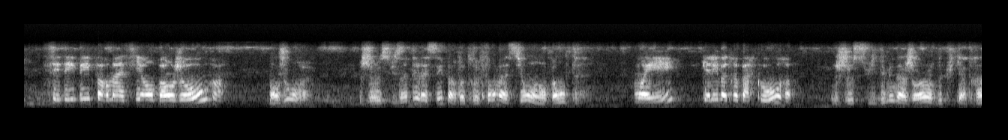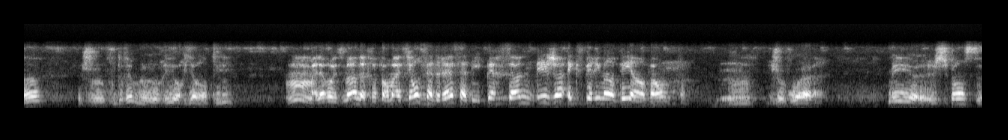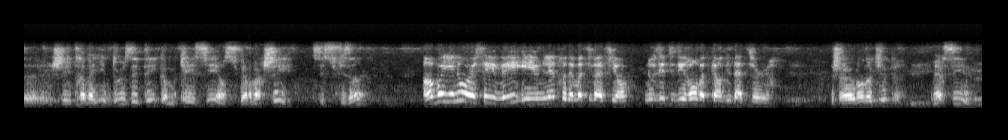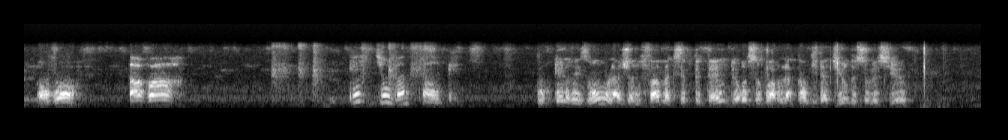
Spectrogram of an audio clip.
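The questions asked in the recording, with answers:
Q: Pour quelle raison la jeune femme accepte-t-elle de recevoir la candidature de ce monsieur?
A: Parce qu'il a travaillé deux étés comme caissier en supermarché (une petite expérience de vente).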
